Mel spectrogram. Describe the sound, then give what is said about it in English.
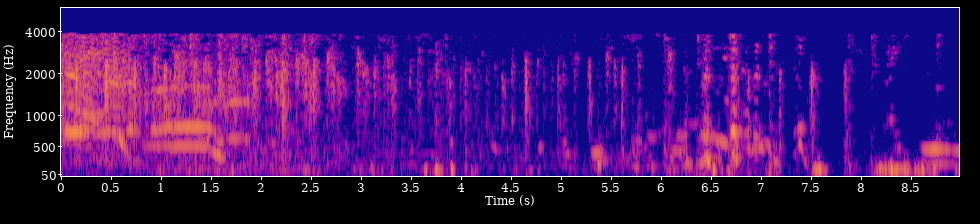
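A crowd applauds steadily for several seconds for a woman who passed her certification exam, a dense patter of many hands clapping, with some voices and cheers mixed in near the start before the clapping thins toward the end. “So everybody give her a hand clap.”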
